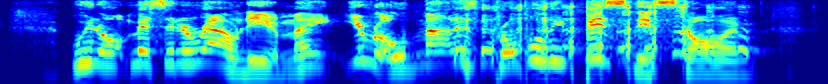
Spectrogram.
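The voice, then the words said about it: Salty British Cockney sailor accent. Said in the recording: “I definitely read that in like a salty British accent in my head. ... It's like some sort of Cockney sailor is like yelling at him.”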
